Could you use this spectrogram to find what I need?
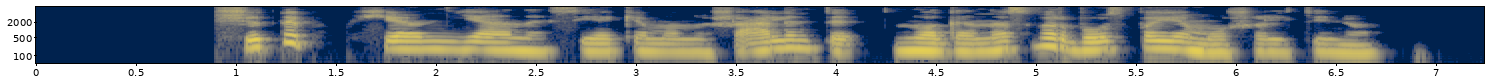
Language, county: Lithuanian, Vilnius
